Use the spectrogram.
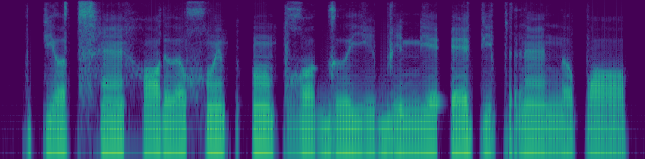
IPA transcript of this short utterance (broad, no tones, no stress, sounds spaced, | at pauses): pʲ ɤ t͡sʰ ɛ̃ h ɔ ɾ ɯ ə̯ χʷ ẽ p ʔ õ p ʁʷ ɤ ɡ ɯ j i b i mʲ e ʔ e pʲ e p r ɛ̃ n ɤ p ɔ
